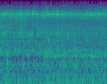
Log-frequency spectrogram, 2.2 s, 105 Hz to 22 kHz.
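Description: Small 6-inch spinning fountain ball in a clear garden pond churning up white water, a steady close rushing and splashing wash that stays even throughout with no talking.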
